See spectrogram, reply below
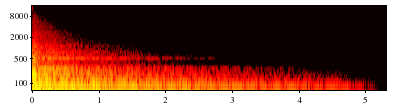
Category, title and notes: Sound effects > Electronic / Design
METALLIC RATTLING LOW EXPLOSION
BASSY, UNIQUE, LOW, EXPLOSION, HIPHOP, INNOVATIVE, TRAP, BOOM, IMPACT, EXPERIMENTAL, RUMBLING, RAP, DIFFERENT, DEEP, HIT, RATTLING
